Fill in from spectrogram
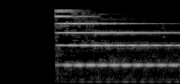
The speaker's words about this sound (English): I'm going to miss ringing this bell, but we'll be back next week to do it all over again.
